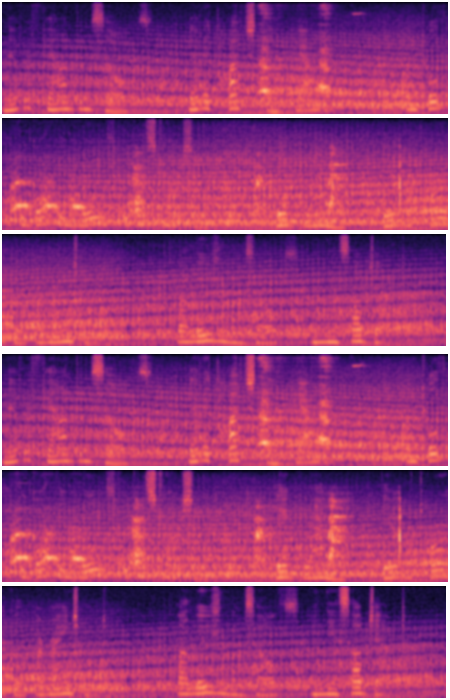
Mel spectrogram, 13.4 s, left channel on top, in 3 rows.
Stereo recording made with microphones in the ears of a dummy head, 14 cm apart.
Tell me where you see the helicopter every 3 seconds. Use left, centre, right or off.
right, right, left, left, left.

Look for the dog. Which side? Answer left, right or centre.
right.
